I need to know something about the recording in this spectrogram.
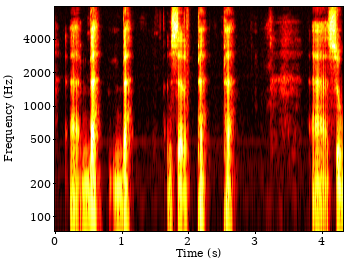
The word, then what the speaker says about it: ⲡⲓ: However, in the old boheric pronunciation which which is of course itself a reconstructed pronunciation uh it is pronounced as b uh bbb instead of pp.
